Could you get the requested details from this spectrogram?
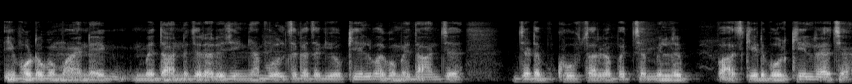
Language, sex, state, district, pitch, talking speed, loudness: Hindi, male, Rajasthan, Jaipur, 65 Hz, 125 wpm, -20 LUFS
